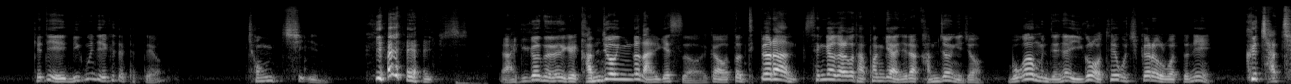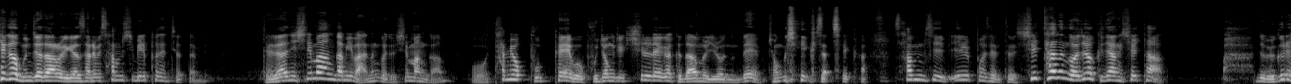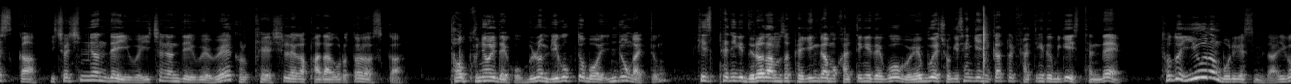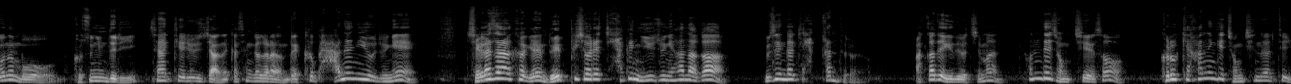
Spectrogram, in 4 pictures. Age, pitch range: 30-49, 140-220 Hz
